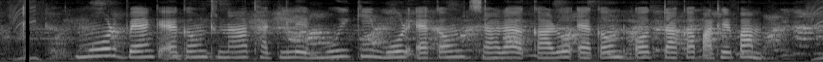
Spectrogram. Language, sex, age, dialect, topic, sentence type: Bengali, female, 18-24, Rajbangshi, banking, question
